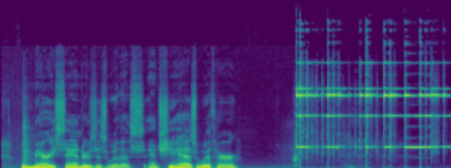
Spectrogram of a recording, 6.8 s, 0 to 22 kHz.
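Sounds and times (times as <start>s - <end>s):
speech: 0.4s - 3.7s
hand bell ringing in rapid shakes: 4.4s - 6.7s.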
